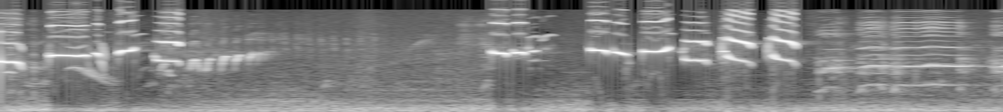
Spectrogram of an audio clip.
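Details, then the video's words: White-rumped shama singing its fighting song: loud twisting whistled phrases broken by pauses, a buzzy passage, and a closing run of steady high notes. "chòe lửa hót đánh đuôi thái độ.kích chòe lửa hót đấu. chòe lửa hót nhiều giọng căng lửa"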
